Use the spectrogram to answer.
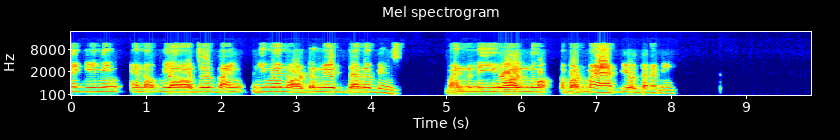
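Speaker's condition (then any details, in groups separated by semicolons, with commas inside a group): Motor neurone disease; voice strong and loud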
